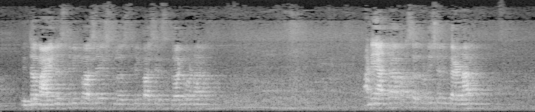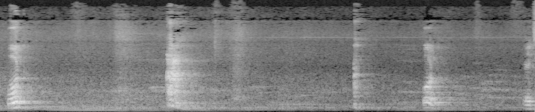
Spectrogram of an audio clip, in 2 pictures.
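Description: A man speaks calmly and clearly nearby, in short bursts with pauses.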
